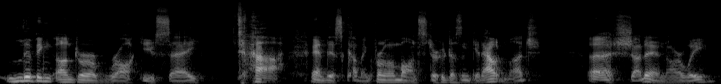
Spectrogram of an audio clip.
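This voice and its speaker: A man's voice: sits low, sing-song, normal speed, a bit bright, husky, heavily acted. A man voicing a smug, theatrical monster from under the bed, menacing and easily flustered, in an audio roleplay. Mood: incredulous, haughty. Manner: theatrical, taunting, haughty. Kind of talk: scripted one-sided audio roleplay.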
